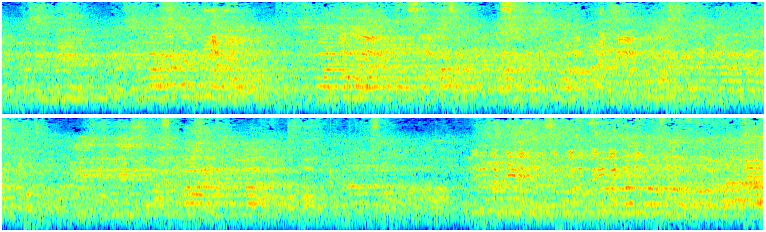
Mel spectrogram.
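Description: Men's voices shouting and talking in an echoing sports hall: coaches calling out instructions to grapplers mid-match, over background chatter.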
